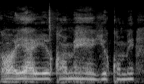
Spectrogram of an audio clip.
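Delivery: overeager, pushy, flirty man's voice. Imitating a man who is all over a woman: imitating an overeager man hitting on a woman. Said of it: "If a man is like all over, is like".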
